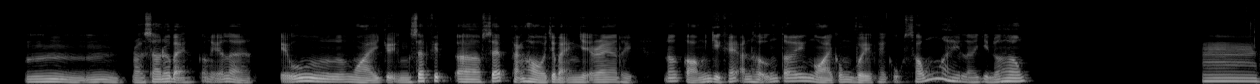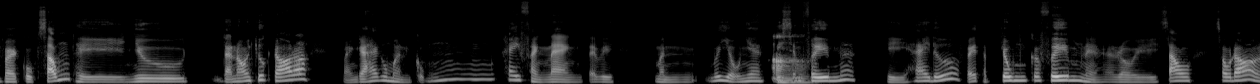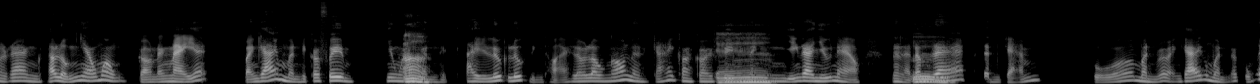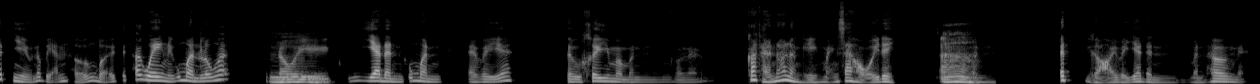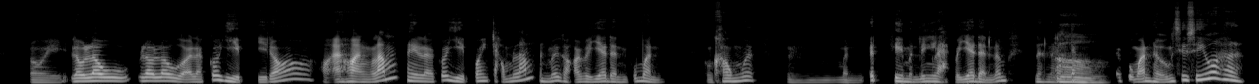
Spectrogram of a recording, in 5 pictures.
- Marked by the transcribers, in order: in English: "feed"; tapping; other background noise
- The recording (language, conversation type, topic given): Vietnamese, advice, Làm sao để tập trung khi liên tục nhận thông báo từ điện thoại và email?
